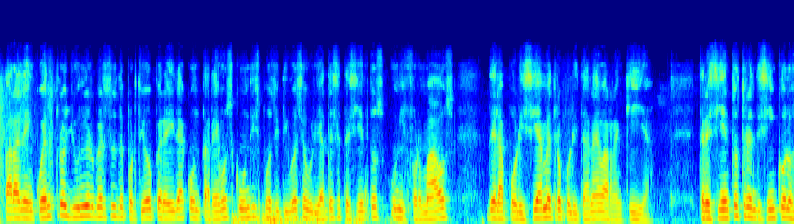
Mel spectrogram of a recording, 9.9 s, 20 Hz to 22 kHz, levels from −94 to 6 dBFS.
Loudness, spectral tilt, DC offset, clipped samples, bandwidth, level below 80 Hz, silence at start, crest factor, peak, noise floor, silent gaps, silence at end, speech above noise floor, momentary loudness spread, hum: -23 LUFS; -7 dB/octave; under 0.1%; under 0.1%; 9.2 kHz; -46 dBFS; 0 s; 16 dB; -6 dBFS; -51 dBFS; none; 0 s; 29 dB; 8 LU; none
